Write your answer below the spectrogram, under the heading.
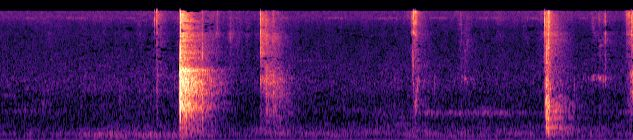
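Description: Snap-on plastic lid of a small store-bought slime tub popped off with a sharp crack about two seconds in, followed by a few lighter clicks of the plastic cup being handled.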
